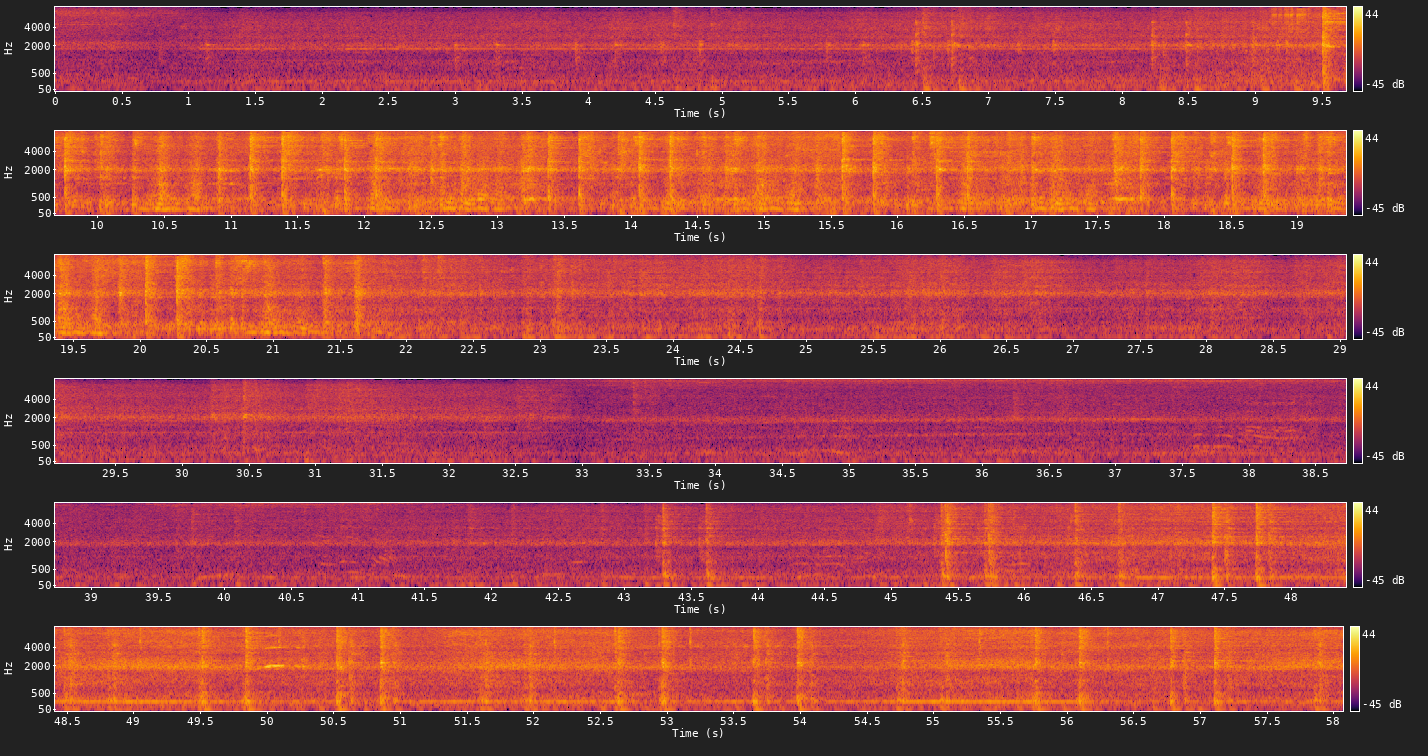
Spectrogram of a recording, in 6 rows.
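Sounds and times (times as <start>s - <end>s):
train wheels clicking over rail joints: 5.8s - 24.9s, 41.8s - 43.9s, 44.9s - 58.0s.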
